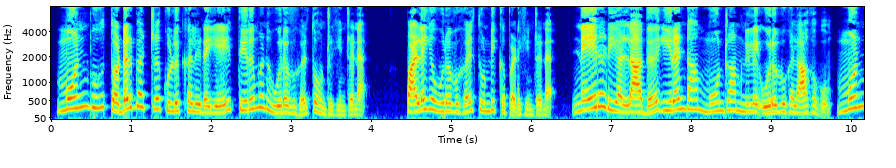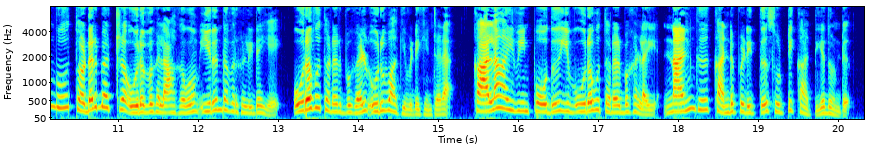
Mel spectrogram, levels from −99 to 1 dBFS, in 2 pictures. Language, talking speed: Tamil, 85 wpm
